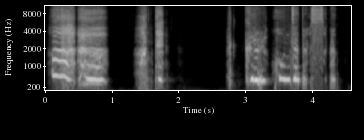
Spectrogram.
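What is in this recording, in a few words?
Vox Dead, Korean; FreyB; kingsraid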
